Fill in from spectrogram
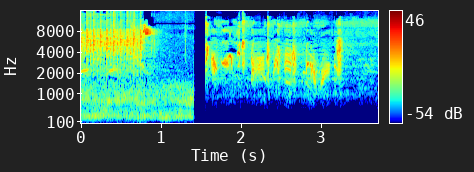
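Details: Bluethroat singing a varied run of twittering, slurred notes and clicks after a burst of rushing noise that stops abruptly.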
